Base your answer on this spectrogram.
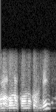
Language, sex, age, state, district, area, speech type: Odia, male, 45-60, Odisha, Nuapada, urban, conversation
